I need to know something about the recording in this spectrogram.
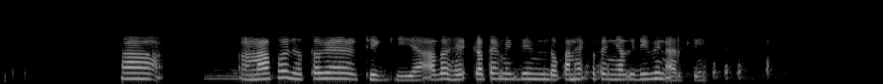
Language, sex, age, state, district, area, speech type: Santali, female, 18-30, West Bengal, Bankura, rural, conversation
